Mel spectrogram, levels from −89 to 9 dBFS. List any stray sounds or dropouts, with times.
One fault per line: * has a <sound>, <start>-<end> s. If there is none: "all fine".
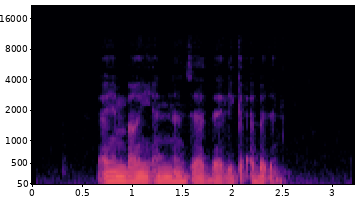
all fine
